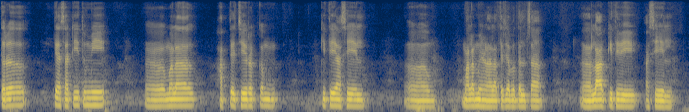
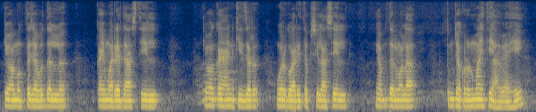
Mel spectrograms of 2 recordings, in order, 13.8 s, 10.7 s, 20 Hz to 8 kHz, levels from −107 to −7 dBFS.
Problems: none marked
